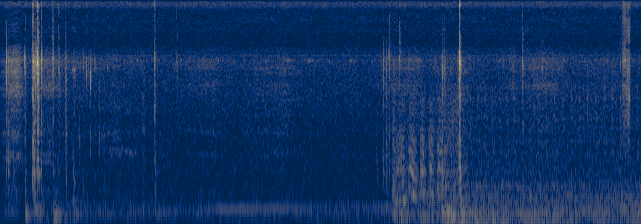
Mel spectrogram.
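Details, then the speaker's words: Volkswagen Polo Sedan petrol engine starting and settling to idle: faint uneven knocking under the running sound, heard immediately at start-up; cause unknown. "Вот, сразу слышен характерный стук."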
